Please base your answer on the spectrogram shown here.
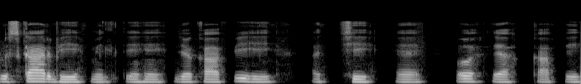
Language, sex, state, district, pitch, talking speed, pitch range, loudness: Hindi, male, Chhattisgarh, Kabirdham, 120 Hz, 125 wpm, 115-125 Hz, -22 LUFS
